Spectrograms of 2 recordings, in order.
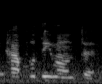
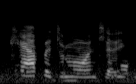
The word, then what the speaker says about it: Capo di Monte: They were all saying Kappa de Monte. Kappa. I can't even say it the way they say it. I can't even say it the American way.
